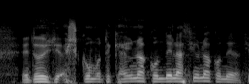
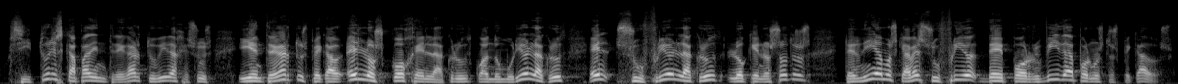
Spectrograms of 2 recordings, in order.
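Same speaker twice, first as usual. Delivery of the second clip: ordinary talk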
